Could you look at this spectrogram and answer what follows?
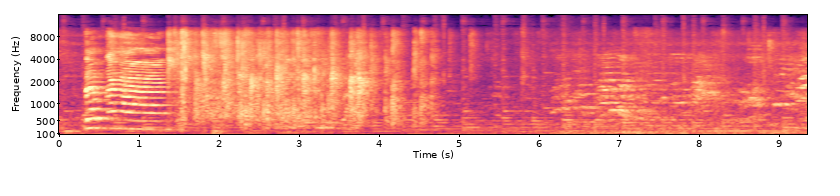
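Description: A classroom of primary-school children claps hands in a rapid, loud burst of many overlapping claps, then settles into livelier chatter and scattered clapping from the group.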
